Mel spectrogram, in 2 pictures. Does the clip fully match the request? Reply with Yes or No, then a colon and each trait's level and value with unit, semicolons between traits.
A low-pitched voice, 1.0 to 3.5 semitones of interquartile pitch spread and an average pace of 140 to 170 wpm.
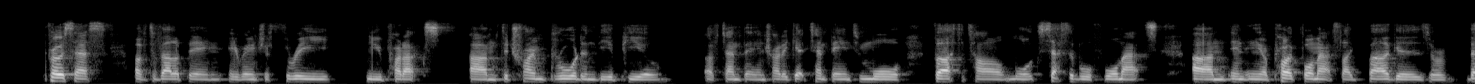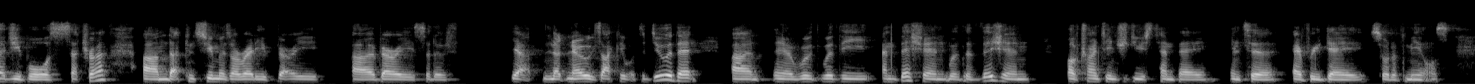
Yes: low, 125 Hz; narrow, 2.4 semitones; average, 165 wpm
